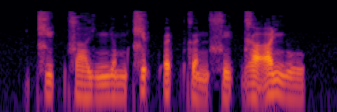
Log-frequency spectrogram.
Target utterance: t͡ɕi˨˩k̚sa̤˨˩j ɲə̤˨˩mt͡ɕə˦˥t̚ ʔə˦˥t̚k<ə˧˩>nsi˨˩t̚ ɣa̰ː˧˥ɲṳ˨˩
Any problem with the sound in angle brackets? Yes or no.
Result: no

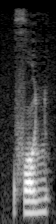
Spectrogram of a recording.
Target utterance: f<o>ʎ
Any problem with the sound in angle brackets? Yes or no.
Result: no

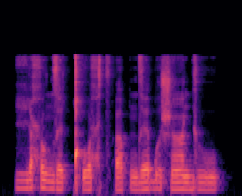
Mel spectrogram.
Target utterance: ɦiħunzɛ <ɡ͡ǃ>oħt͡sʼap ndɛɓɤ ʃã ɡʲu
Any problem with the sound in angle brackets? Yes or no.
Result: yes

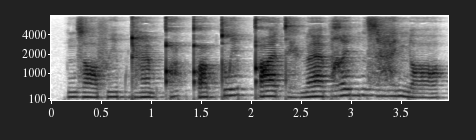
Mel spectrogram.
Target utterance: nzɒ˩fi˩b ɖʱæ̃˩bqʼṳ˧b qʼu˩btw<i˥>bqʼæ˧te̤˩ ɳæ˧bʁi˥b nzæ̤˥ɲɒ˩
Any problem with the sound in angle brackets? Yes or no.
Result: no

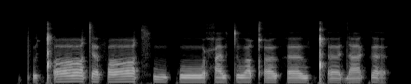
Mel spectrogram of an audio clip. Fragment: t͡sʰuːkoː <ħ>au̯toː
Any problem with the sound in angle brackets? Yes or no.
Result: no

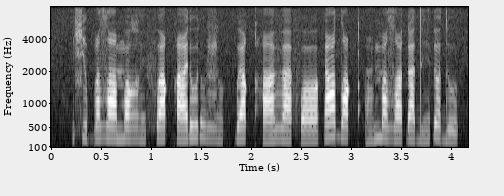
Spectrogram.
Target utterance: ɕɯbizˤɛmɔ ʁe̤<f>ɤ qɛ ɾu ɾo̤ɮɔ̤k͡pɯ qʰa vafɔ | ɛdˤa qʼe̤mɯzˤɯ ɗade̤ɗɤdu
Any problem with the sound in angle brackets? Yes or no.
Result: no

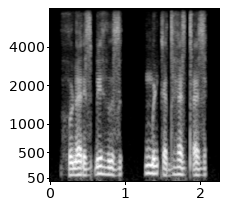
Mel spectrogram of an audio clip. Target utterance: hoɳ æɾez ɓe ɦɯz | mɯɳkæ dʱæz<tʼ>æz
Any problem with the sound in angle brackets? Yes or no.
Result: no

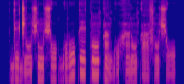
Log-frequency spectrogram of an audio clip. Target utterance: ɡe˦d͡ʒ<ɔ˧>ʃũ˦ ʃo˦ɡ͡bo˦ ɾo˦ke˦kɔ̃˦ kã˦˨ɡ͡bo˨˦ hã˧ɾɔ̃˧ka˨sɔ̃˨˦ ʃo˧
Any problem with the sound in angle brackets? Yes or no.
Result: yes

